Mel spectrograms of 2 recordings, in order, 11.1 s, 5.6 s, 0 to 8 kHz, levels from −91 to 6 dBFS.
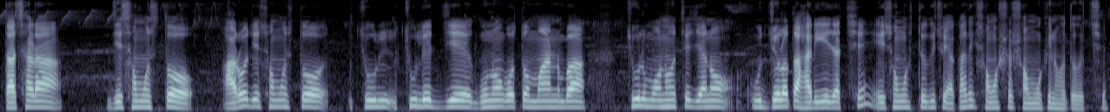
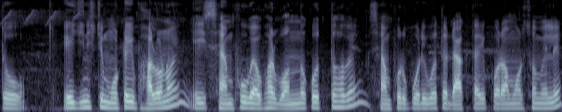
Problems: background sounds at intervals, background conversations at intervals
